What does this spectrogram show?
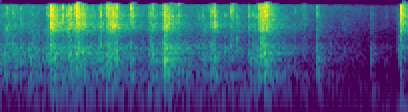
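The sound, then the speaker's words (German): Rapid plastic clicking and clacking of a puzzle cube being twisted nonstop, with a steady stream of sharp turns and no voices. “trüllt nonstop an seinem Würfel umeinander.”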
